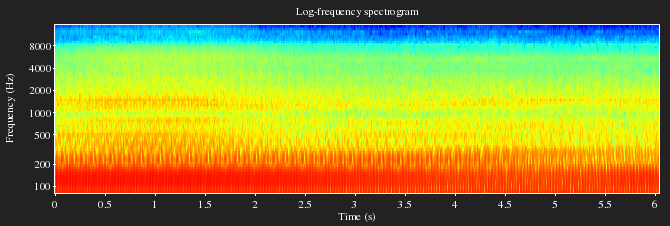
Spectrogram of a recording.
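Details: Ram Cummins 6.7 diesel, plugged in, warming up in 30-degree weather at high idle around 1100 rpm with exhaust brake on, recorded outside; strong even drone with faint whistle. Normal high idle.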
